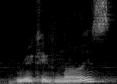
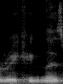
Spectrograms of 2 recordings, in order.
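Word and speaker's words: recognize: অর্থ বাহিরে এরপরে যেটা আছে সেটি হচ্ছে যে রেকগনাইজ রেকগনাইজ অর্থ চিনতে পারা সরি সরি আচ্ছা তোমরা এখানে দেখতে পাচ্ছ যে এই শব্দটির উচ্চারণ কিন্তু আমরা রেকগনাইজ বলেছি আর তোমরা যদি নিজেরা এটা পড়ো তাইলে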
